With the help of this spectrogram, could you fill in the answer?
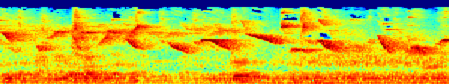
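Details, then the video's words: Trinca-ferro, the green-winged saltator, in a baderna session: bright clear notes sliding downward, packed close together and tumbling over one another for a few seconds above faint low background noise. "Baderna De Trinca Ferro Show!!!"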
